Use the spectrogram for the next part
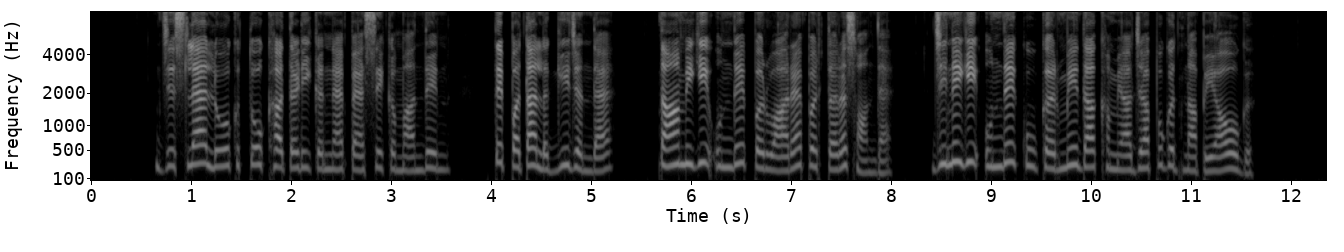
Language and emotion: Dogri, sad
